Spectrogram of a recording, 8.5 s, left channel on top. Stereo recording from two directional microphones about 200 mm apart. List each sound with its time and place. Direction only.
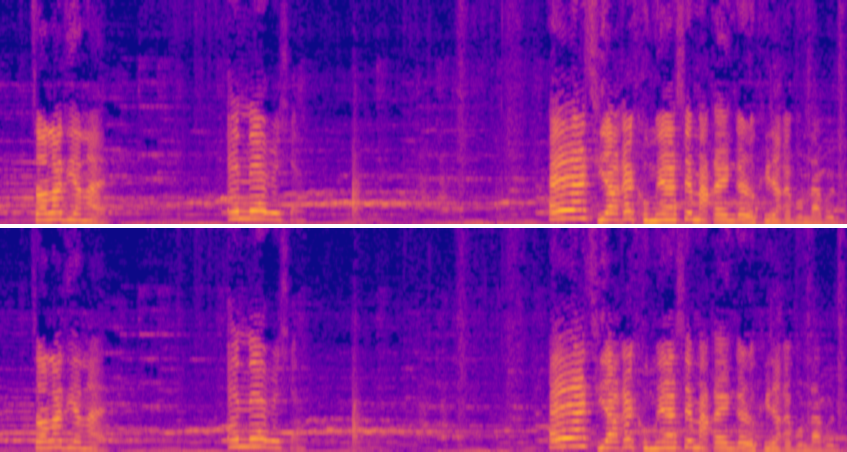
0.3 s a child's voice: 25° left (ahead or behind)
2.2 s a child's voice: 5° right (ahead or behind)
5.5 s a child's voice: 20° left (ahead or behind)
